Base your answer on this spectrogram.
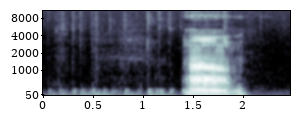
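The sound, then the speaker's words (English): Quick, light clicks of typing on a computer keyboard patter unevenly for about a second, followed by a brief spoken voice. “You typed in PC gay.”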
